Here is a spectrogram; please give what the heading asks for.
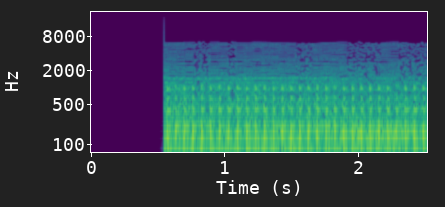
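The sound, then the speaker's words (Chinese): A motorcycle rides by, recorded on a car's dashcam. The engine's steady, rhythmic throbbing starts abruptly and holds an even tone throughout, with no voices. “倒边这台机车看看骑过来，伊后面是载什么物件？”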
